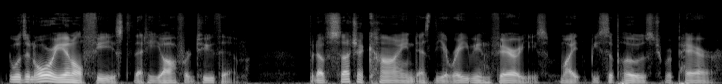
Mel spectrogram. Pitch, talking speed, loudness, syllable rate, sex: 85 Hz, 200 wpm, -21 LUFS, 5.5 syllables/s, male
